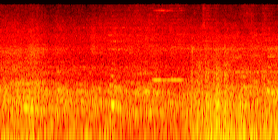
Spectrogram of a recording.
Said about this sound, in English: We're on a very noisy Mersey rail train on its way to Egbeth, which is a suburb of Liverpool, just sort of outside the middle,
